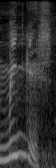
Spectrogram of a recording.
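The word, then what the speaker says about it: Menzies: a nonsense in fact you should pronounce it John mingis apparently it's to do with a defunct Scottish letter Zog you couldn't make that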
